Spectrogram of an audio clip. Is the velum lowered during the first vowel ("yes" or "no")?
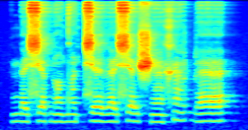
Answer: no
